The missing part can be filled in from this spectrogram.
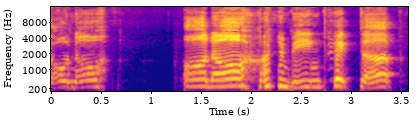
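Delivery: little, high, slow cat voice. Picking up a cat and voicing what she thinks: voicing the cat. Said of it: "She's like".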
